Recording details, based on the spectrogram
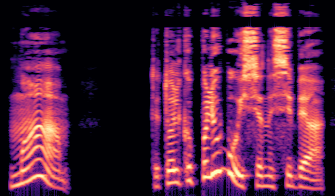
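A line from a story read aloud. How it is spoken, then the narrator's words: Exclaiming. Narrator (Russian): воскликнула Пьета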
